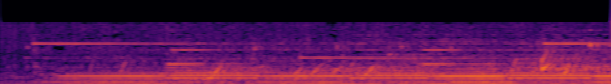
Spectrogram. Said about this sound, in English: It is like a scene out of hell itself. That rock cauldron, boiling, bubbling, constantly stirred by those ape-like men. They are trolls.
